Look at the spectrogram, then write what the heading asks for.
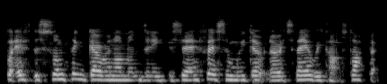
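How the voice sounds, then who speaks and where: A woman's voice: medium pitch, steady tone, fast, no room sound. A middle-aged woman from Liverpool with a Liverpool accent, speaking as a guest body worker in a casual chat and often restarting her sentences. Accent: Liverpool, softened by years in Scotland. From Liverpool, England. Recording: dry, dull lo-fi sound.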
